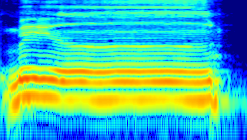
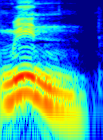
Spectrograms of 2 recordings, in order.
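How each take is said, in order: First: The final n is hidden and nasalized. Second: The final n is pronounced clearly. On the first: The speaker calls it right. "disamarkan menjadi bunyi milk" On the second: The speaker calls it wrong. "dia tak bunyi min"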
